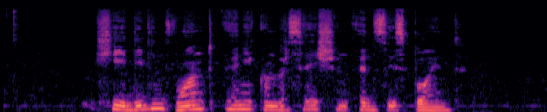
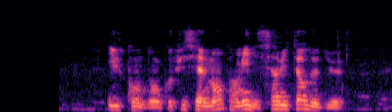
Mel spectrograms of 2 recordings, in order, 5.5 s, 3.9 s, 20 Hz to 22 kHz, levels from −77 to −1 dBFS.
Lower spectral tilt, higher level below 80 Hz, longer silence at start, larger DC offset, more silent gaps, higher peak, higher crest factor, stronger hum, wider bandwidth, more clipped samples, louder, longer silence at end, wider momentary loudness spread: about the same, -4.5 dB/octave vs -5.5 dB/octave; about the same, -60 dBFS vs -62 dBFS; second, 0.1 s vs 1.05 s; neither; neither; second, -12 dBFS vs -2 dBFS; about the same, 18 dB vs 22 dB; neither; first, 16.5 kHz vs 8.6 kHz; neither; second, -28 LUFS vs -22 LUFS; first, 0.9 s vs 0.5 s; about the same, 7 LU vs 9 LU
